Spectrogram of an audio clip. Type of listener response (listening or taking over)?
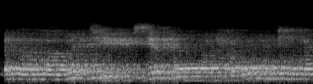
listening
